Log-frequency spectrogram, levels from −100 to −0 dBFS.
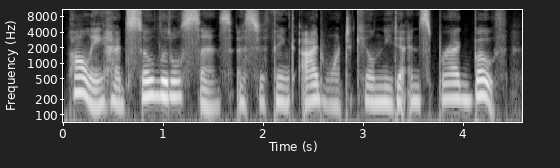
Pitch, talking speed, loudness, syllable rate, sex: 185 Hz, 210 wpm, -19 LUFS, 4.9 syllables/s, female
